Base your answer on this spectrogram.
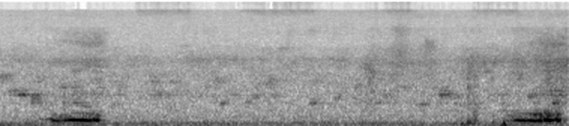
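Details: Sleeping house cat El Guapo, long-haired, lies with a paw covering his face; two brief, low, raspy snore breaths sit near the start and end, with near-silence between.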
